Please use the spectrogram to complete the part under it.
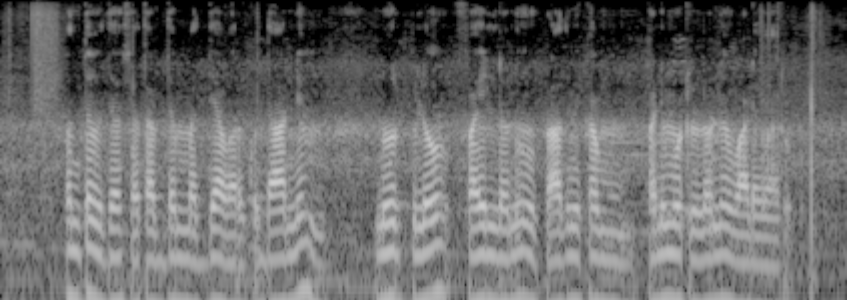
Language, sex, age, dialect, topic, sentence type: Telugu, male, 25-30, Southern, agriculture, statement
